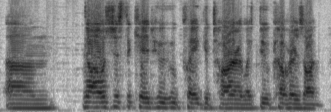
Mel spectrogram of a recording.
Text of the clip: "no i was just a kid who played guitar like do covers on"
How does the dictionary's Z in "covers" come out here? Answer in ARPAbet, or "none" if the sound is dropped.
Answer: Z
